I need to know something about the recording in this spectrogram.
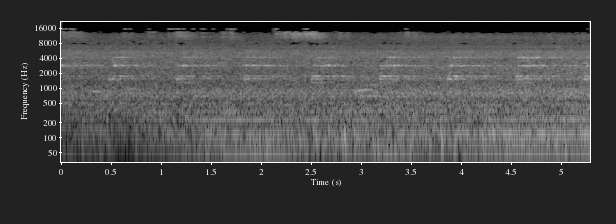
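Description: A train rumbles into the station, growing louder as it approaches.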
